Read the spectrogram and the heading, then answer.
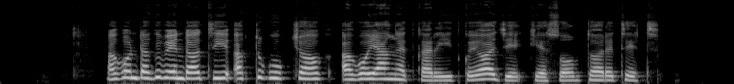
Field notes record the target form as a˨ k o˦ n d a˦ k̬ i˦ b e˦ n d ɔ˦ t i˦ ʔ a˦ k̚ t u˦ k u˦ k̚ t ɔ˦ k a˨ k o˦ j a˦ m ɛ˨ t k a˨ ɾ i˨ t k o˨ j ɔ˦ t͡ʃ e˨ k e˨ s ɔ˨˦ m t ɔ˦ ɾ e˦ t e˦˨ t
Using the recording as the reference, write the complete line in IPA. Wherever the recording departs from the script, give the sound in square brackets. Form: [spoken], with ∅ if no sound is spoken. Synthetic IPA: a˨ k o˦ n d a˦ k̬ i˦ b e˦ n d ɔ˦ t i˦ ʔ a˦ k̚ t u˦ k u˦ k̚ [t͡ʃ] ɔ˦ k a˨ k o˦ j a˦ [ŋ] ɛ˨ t k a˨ ɾ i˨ t k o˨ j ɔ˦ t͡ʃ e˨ k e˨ s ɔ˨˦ m t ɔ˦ ɾ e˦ t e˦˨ t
